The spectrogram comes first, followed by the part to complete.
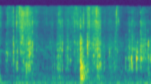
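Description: Light handling noises as a bungee cord is stretched from a tarp grommet and hooked at a car's wheel well: rustling and a few soft knocks and clicks, the loudest a little over a second in.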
